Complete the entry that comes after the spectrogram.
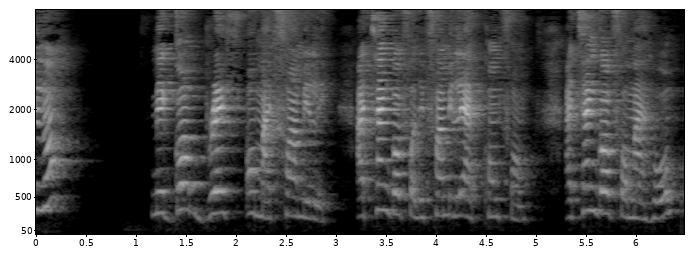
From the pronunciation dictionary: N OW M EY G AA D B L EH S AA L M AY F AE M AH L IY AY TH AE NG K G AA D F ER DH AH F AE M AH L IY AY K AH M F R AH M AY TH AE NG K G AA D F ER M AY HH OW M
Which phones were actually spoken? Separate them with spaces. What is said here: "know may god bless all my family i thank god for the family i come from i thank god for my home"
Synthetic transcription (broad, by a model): N OW M EY G AA D B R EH TH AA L M AY F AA M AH L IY AY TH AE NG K G AA D F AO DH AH F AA M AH L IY AY K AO M F R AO M AY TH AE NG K G AA D F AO M AY HH OW M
